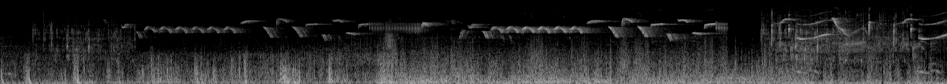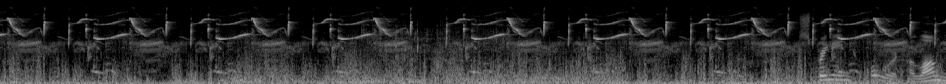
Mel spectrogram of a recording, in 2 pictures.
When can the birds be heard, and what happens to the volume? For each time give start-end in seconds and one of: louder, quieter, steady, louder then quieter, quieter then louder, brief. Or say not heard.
0.0-18.8 louder.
